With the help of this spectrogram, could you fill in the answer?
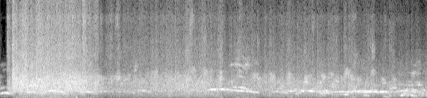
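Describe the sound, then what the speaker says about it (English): Loud audience applause for a teacher at a secondary school anti-drug campaign event, a dense burst of clapping that eases after two seconds into lighter scattered claps, with faint voices underneath. "clap for your teacher."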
